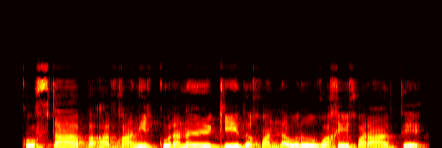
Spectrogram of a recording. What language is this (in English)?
Pashto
